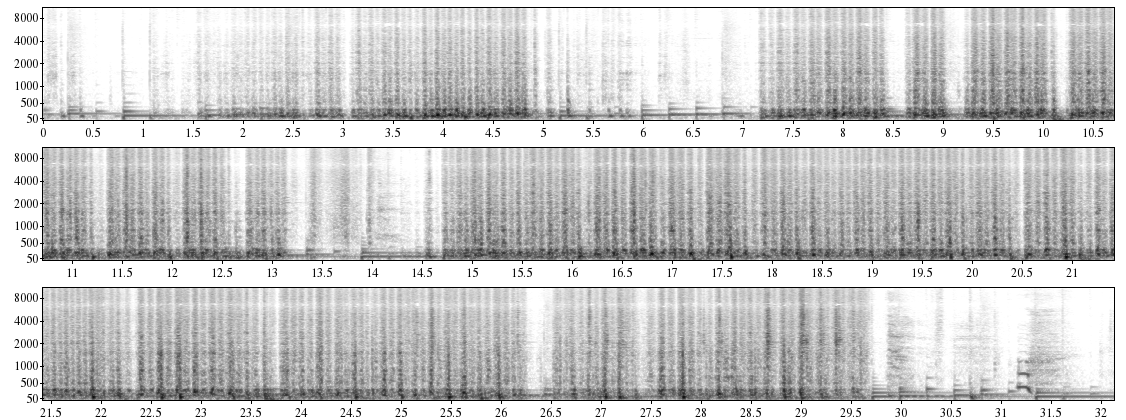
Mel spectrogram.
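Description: Handsaw cutting through a wooden batten in quick strokes, with a few brief pauses, over background music.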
